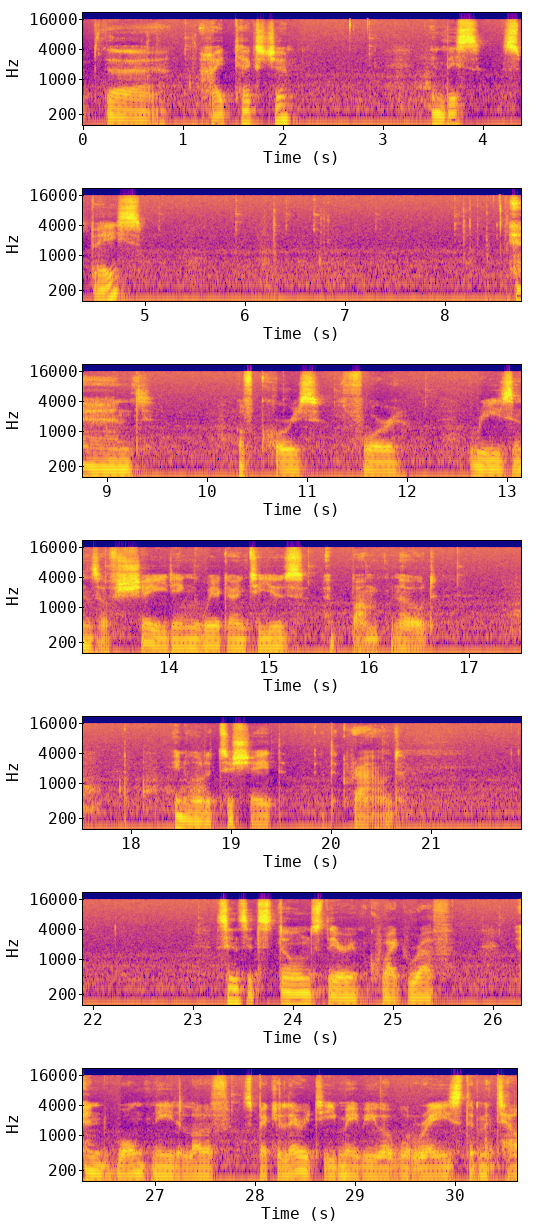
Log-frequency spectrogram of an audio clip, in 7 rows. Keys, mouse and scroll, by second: 0.8-1.8 shift+middle drag, 1.8-4.8 drag, 5.2-6.5 drag, 6.5-7.4 shift+middle drag, 7.4-8.5 drag, 8.5 shift+a, 12.3 click, 14.3 click, 16.0-19.1 drag, 19.5-22.5 drag, 23.1-30.6 drag.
